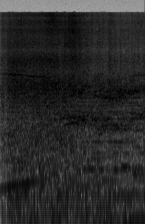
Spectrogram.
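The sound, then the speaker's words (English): Engines roar and tires skid as two cars race side by side along a road with a taxi between them, swerving across the lanes. The dense roar and screech are loud and continuous throughout, with no pauses. “The two vehicles race along a road parallel with each other, but with a yellow taxi cab between them.”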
